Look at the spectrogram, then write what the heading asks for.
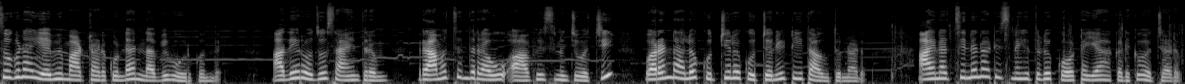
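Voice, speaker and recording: Casting: female storyteller, fairly high voice, scripted narration, close dry sound with faint music. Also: expressive, normal speed, dry recording.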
